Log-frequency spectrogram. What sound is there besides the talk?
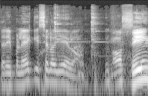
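glasses clinking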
